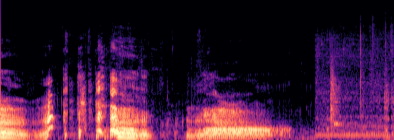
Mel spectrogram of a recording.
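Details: Pet Husky stretching, giving drawn-out low grunting groans with a throaty growling texture, several short grunts then a long moaning groan around the fourth to sixth second, indoors in a small room.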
